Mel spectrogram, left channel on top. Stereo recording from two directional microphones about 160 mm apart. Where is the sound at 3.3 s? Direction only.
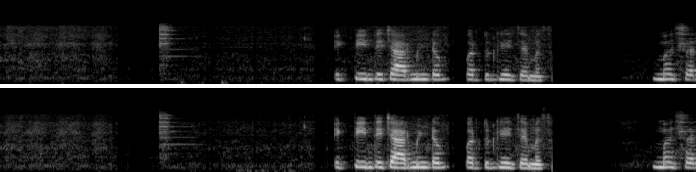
60° right (ahead or behind).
